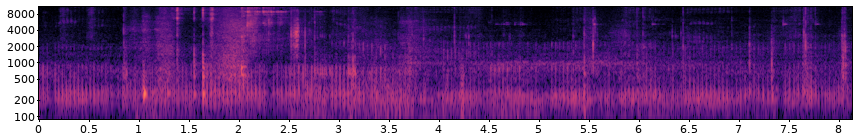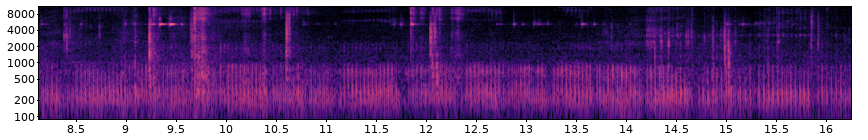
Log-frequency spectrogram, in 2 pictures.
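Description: Ragdoll kitten purring steadily, with scattered light clicks and taps as she paws at a plastic ball-track toy.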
